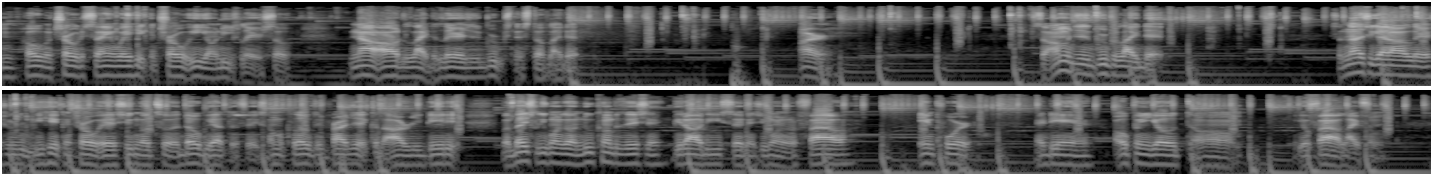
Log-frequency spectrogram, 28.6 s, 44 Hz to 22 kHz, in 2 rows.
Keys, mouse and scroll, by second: 0.0 ctrl+click, 1.3 ctrl+e, 2.2 click, 2.6 click, 3.0 click, 3.3 click, 3.9 scroll down 2, 4.0 click, 4.3 click, 5.2 click, 5.9 click, 7.8 click, 8.3 click, 9.5 ctrl+click, 10.1 ctrl+e, 11.2 click, 11.7 click, 12.1 click, 14.4 ctrl+s, 15.2 click, 16.3 click, 17.3 click, 18.8 click, 19.5 click, 20.5 click, 21.3 click, 22.8 click, 24.4 click, 25.8 click, 27.0 click, 27.9-28.2 drag.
